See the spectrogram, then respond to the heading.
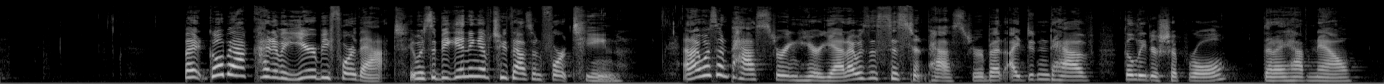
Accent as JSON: {"language": "English", "region": "Oregon", "country": "United States", "tie": "born or raised there", "said": "I grew up in Central Oregon. Ponderosa pines are really familiar to me."}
